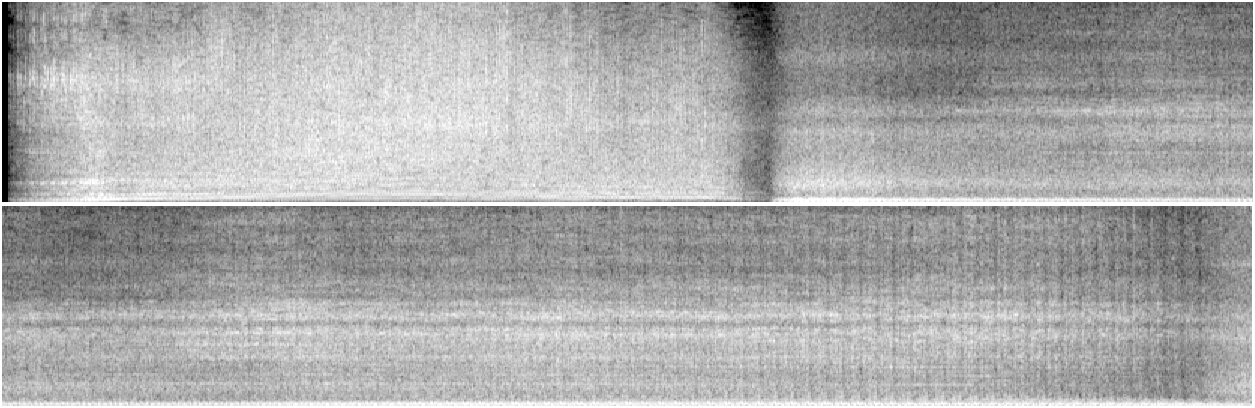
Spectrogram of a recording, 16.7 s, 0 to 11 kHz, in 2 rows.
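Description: An engine revving, rising in pitch and falling back over the first five seconds. After a brief break, the LT1 V8 of a 1955 Chevrolet pickup runs steadily and low-pitched as the truck drives slowly closer.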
